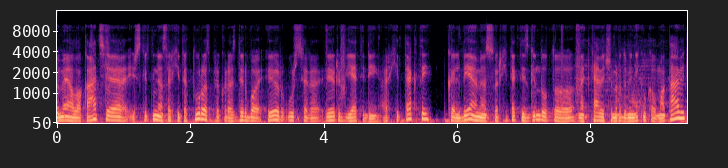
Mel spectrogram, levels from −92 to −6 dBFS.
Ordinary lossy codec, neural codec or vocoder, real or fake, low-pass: Opus, 32 kbps; vocoder, 22.05 kHz, 80 mel bands, Vocos; fake; 9.9 kHz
